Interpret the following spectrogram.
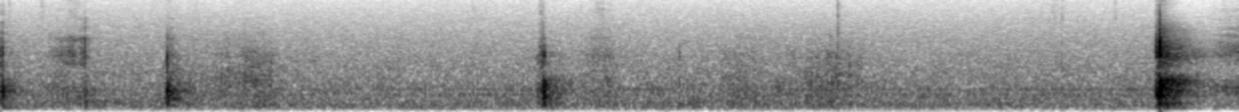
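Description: Knife cutting through a chilled cheesecake and knocking on a plastic cutting board: a few short, sharp knocks spaced out, the loudest near the end.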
